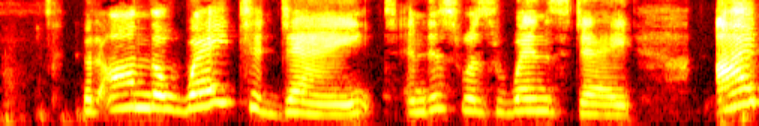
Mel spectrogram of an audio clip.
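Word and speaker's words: Dante: Randy started talking last year that he wanted to go to a little town called Daint. It's D A N T E, but you say it like paint. Daint, Virginia.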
